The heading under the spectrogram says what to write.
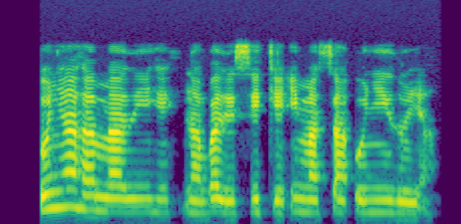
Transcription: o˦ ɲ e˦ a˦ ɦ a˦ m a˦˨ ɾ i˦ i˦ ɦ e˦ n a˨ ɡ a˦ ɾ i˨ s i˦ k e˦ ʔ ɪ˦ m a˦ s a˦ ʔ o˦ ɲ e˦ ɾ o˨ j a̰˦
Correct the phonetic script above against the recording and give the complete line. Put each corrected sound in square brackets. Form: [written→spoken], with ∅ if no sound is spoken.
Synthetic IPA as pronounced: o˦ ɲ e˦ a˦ ɦ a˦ m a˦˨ ɾ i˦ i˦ ɦ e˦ n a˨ [ɡ→ɡ͡b] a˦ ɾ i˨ s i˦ k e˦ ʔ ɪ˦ m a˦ s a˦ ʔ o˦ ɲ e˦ ɾ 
